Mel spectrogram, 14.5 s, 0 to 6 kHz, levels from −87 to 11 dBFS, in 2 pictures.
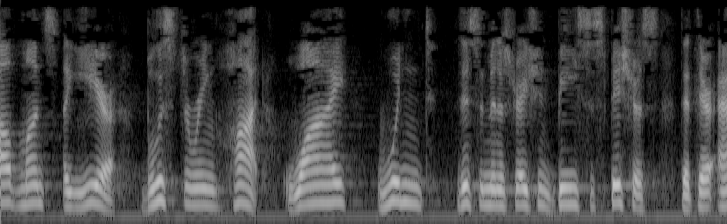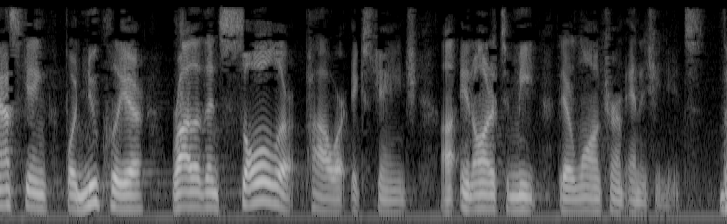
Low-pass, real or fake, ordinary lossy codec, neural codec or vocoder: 5.4 kHz; real; MP3, 24 kbps; none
